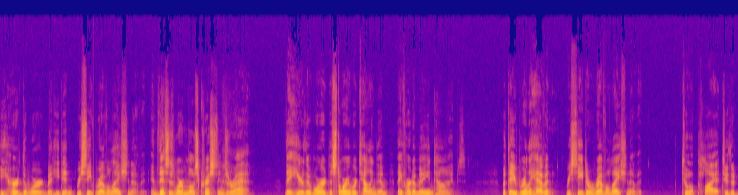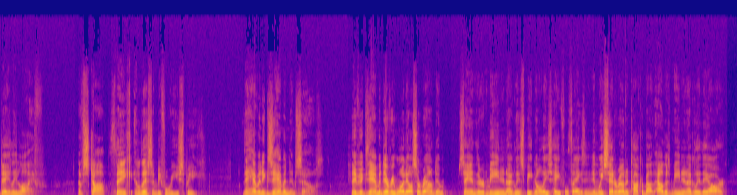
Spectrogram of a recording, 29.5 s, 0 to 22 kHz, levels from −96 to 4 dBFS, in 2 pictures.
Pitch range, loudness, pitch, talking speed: 135-175 Hz, -21 LUFS, 160 Hz, 190 wpm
